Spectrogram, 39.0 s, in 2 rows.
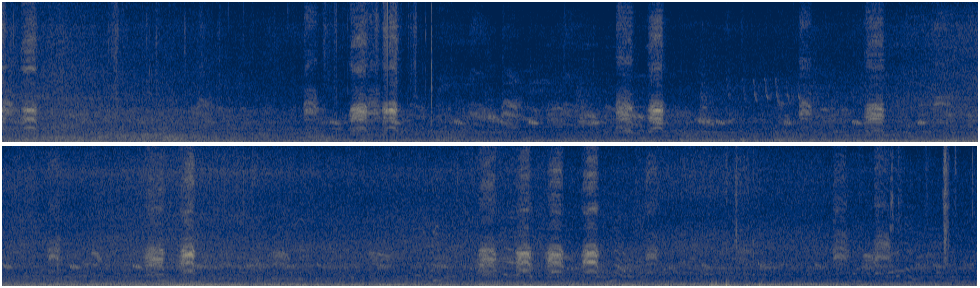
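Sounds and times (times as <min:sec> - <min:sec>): birds cawing harshly: 0:00.0 - 0:01.0, 0:03.8 - 0:04.4, 0:06.0 - 0:14.6, 0:15.6 - 0:19.8, 0:20.4 - 0:23.8, 0:24.4 - 0:25.5, 0:26.8 - 0:27.4, 0:28.1 - 0:32.9, 0:35.8 - 0:37.6.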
